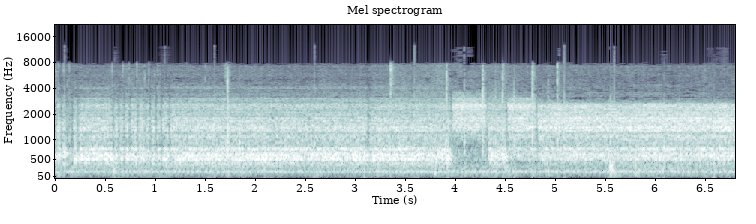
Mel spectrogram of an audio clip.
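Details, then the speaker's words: HF receiver at the home station on an Antron antenna, 11 m CB band: steady hiss and static at S5–S6 with faint crackles and no signals. Persists with house power off and the radio on battery; source unknown. "there you go F6 S5 S6 annoys so I really do struggle at my qth"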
